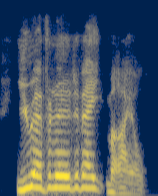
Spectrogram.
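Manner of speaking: put-on loud, high Cockney accent, young man's voice. Quoting a line said in a film by a lad from england: imitating a cockney lad. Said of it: "the Cockney lad from England going".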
